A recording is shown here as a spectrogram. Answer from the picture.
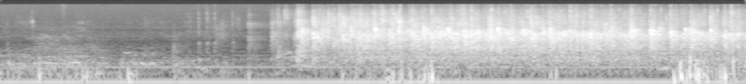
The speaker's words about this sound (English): Amen. Let's give our speakers another round of applause. Was that just impactful?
